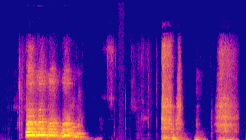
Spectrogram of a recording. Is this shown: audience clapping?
no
